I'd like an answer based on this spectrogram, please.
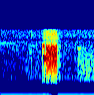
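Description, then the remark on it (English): A short, loud burst of narrowband radio static stands out from a faint, steady hiss, followed by a softer crackle of static at the end. No one speaks. “Again, it was off static.”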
